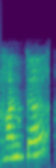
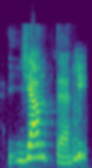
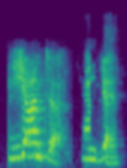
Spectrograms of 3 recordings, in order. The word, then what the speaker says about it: Jante: You know, the Junta. Is that how you say it? Law of Junta. Jante. Jante. Yeah.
